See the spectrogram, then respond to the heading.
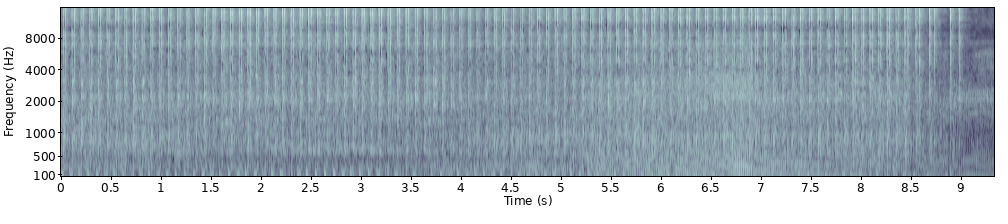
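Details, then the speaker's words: Honda Wave 125 / Dream 125 engine at idle: with the cam chain tensioner released, a fast, steady metallic clatter of about four per second returns; slack cam chain from a failed tensioner, silent when held tight. "เห็นมั้ยครับเวลาผมคายกลับใช่มั้ยครับพอคายกลับเนี่ยอ่าโซ่ก็จะกลับมาดังเหมือนเดิมเพราะว่าอะไรครับเพราะตัวดันโซ่เนี่ยมันเสีย"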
